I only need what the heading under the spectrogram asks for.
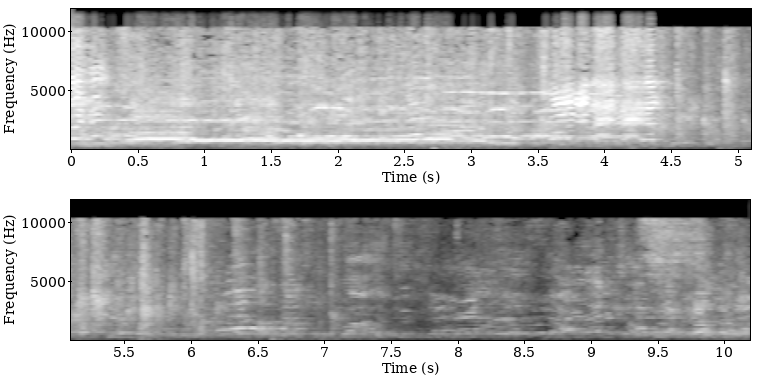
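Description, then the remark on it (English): A large crowd of protesters shouts loudly, many voices overlapping with scattered claps, before easing after a few seconds into a softer, continuous crowd murmur and chatter. “They are activists and protesters. They make a lot of noise.”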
